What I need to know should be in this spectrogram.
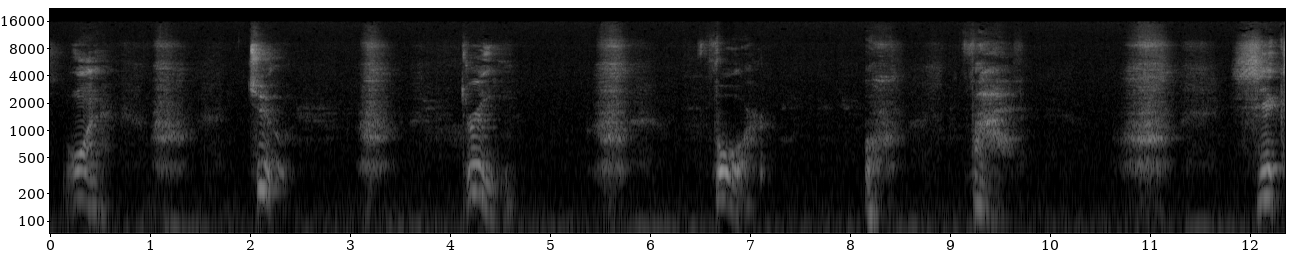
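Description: A middle-aged man breathes out hard close by.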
